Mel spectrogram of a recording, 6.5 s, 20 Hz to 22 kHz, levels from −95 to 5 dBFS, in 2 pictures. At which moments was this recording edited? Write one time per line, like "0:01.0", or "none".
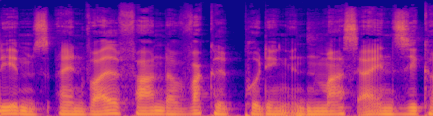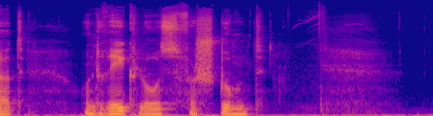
0:02.3
0:02.7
